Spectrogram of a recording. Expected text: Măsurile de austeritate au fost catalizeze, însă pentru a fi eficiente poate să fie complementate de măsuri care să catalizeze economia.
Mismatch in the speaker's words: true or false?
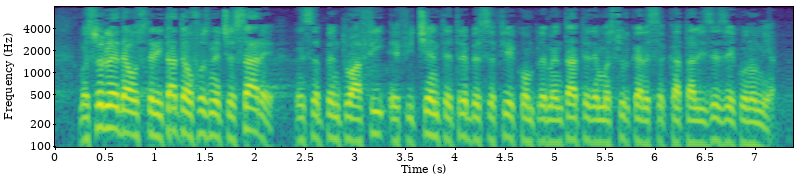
true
